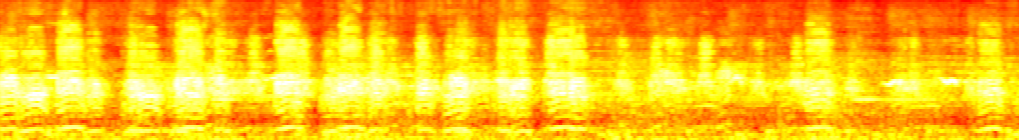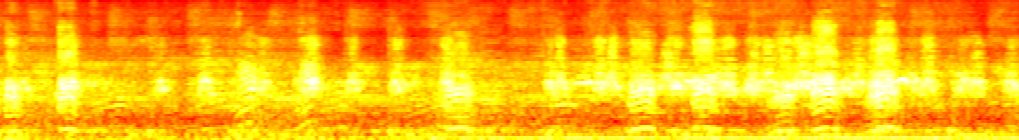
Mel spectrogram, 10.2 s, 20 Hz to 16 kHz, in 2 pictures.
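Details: A flock of 26 ducks out together on a farm in Chile, a whole lot of quacking: many overlapping harsh nasal quacks in rapid bursts, a laughing chatter rising and falling, with a low hum in the background.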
